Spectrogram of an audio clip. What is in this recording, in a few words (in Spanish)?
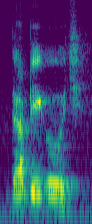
Yerno, Zapoteco de Petapa; Parentesco; Vocabulary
